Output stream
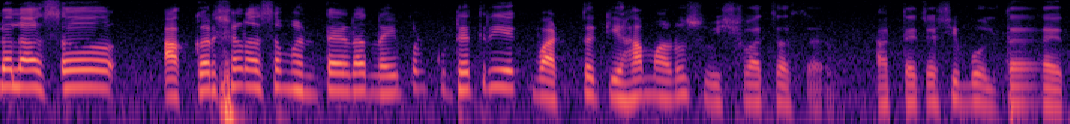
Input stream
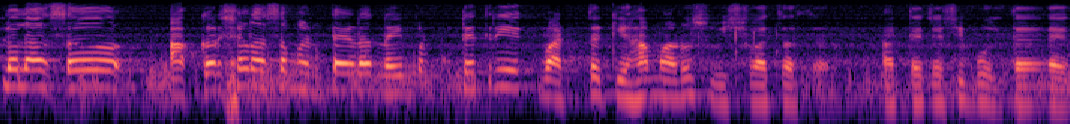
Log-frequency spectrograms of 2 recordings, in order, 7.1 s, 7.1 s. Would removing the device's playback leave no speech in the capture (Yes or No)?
Yes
